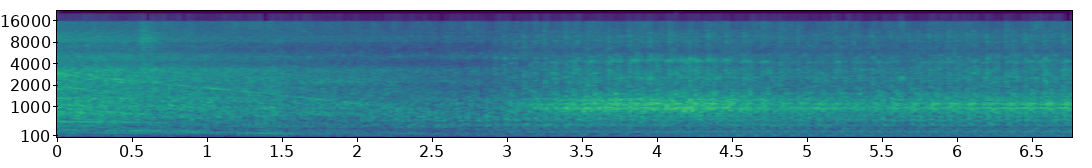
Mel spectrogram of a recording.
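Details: 1948 GMC Silversides Greyhound bus, Detroit 6-71 two-stroke diesel, first start after in-frame rebuild with fuel-primed head. Catches and settles into even steady idle, no misses or clatter; smoother than it has ever started.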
